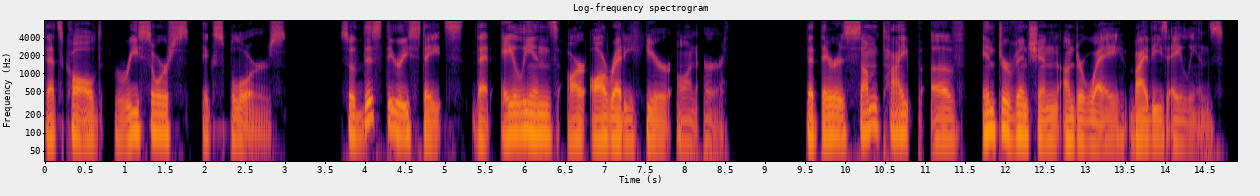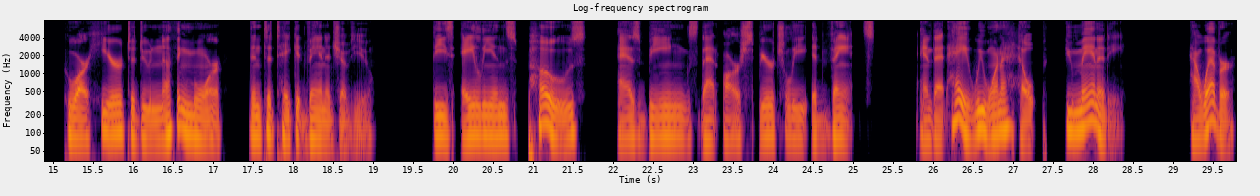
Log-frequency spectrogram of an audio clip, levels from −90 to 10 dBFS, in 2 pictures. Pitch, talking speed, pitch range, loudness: 90 Hz, 115 wpm, 85-100 Hz, -24 LUFS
